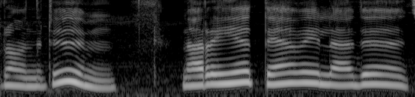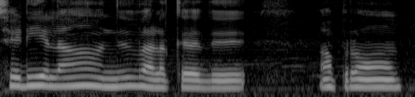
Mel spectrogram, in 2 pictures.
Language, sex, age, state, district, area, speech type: Tamil, female, 30-45, Tamil Nadu, Thanjavur, urban, spontaneous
